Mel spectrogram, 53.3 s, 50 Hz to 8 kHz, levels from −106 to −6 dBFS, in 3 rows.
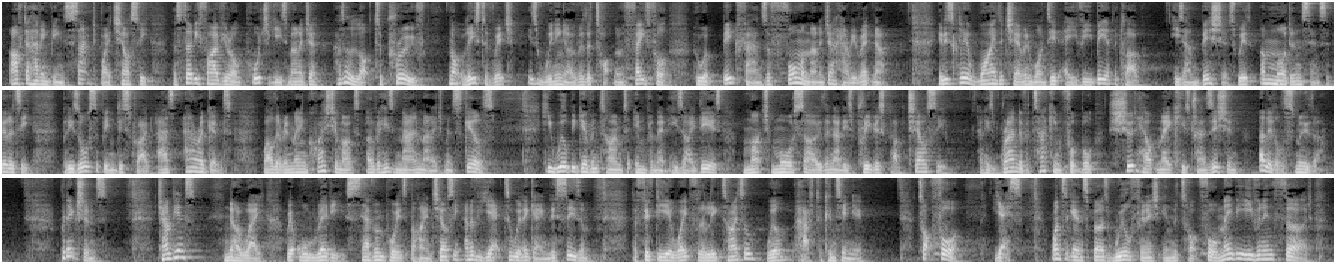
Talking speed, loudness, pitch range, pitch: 165 wpm, -25 LUFS, 95-130 Hz, 110 Hz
